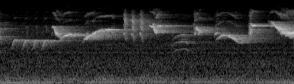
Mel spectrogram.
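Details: Caged male hybrid finch, Yellow-eyed canary × Timbrado, gives a lively high warble of rising and falling whistles broken by brief buzzy bursts, ending on a loud sharp phrase.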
